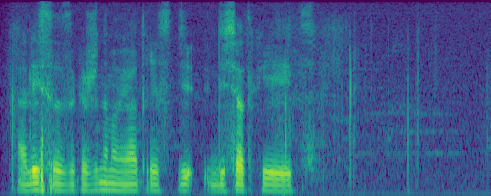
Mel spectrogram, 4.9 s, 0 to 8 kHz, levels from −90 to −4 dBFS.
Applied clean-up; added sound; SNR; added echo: none; none; none; none.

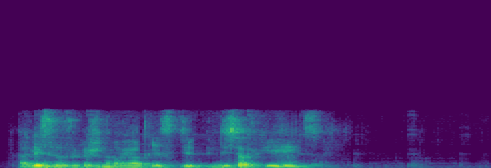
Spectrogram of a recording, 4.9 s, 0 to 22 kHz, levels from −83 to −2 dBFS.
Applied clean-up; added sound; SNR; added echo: neural separator model SepFormer DNS4.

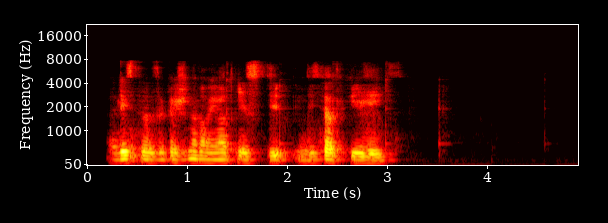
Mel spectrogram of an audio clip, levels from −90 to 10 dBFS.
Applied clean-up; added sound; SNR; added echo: neural mask model DeepFilterNet 3.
